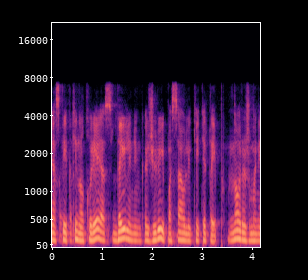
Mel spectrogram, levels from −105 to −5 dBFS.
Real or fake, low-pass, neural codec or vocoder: fake; 7.2 kHz; codec, 16 kHz, 8 kbps, FreqCodec, smaller model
